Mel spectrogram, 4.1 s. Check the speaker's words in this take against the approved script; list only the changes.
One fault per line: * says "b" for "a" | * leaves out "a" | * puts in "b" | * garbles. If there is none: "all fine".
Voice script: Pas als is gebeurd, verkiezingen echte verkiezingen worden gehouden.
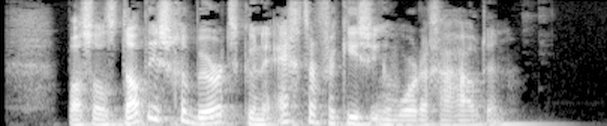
* puts in "dat"
* says "kunnen" for "verkiezingen"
